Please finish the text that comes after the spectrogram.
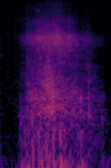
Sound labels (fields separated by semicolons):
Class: furniture moving; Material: wooden; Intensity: medium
